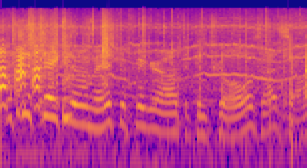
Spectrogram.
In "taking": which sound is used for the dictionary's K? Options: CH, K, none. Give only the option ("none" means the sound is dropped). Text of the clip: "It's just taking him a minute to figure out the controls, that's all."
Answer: none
